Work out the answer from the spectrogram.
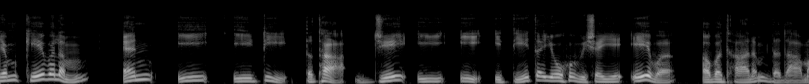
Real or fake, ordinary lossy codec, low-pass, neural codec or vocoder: real; none; 10.8 kHz; none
